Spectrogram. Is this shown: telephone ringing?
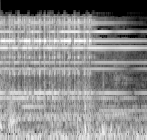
yes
